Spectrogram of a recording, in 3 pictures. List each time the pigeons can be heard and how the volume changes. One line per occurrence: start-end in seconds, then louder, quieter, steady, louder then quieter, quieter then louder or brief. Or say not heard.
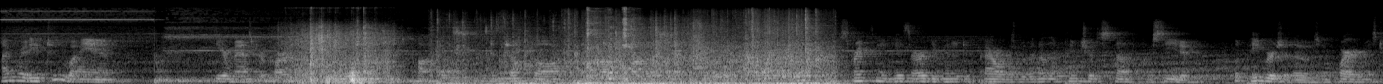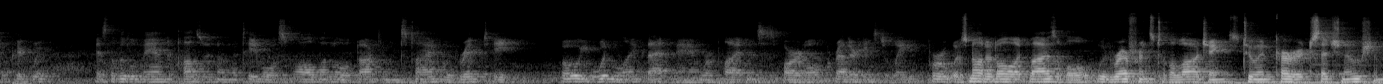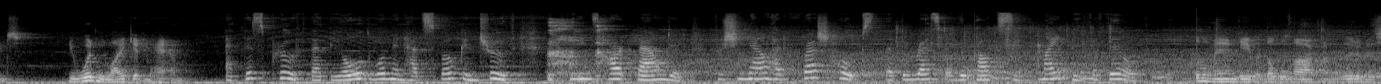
2.6-8.4 quieter then louder
36.6-41.4 quieter then louder.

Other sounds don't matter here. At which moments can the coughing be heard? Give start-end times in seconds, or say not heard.
5.8-6.5, 32.6-33.8.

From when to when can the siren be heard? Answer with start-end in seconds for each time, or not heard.
not heard.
